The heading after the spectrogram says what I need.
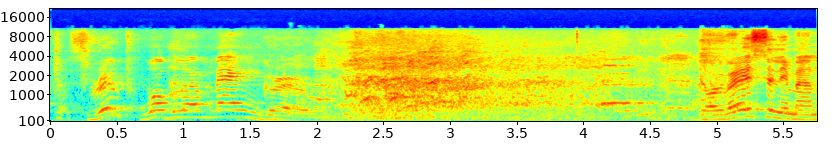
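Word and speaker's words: Throatwobbler Mangrove: yed no no no it's spelled Raymond luxury yed but it's pronounced throat wobbler mango you're a very silly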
